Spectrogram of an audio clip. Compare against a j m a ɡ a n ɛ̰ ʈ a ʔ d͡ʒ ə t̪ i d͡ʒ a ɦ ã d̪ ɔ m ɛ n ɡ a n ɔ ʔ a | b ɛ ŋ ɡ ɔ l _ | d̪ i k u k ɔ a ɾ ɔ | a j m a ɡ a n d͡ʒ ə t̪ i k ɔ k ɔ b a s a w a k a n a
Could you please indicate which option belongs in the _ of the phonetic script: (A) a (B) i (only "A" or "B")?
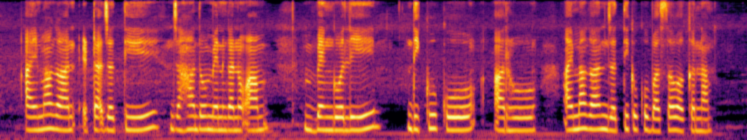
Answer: B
